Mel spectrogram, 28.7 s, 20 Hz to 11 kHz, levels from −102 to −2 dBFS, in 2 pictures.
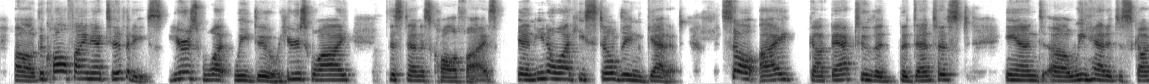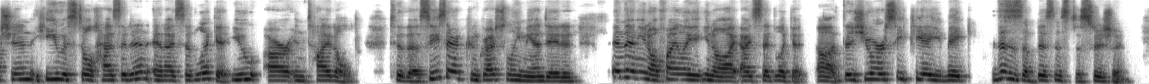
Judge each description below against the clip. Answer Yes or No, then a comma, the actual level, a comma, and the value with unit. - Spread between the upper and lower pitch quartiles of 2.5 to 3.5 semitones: No, average, 3.9 semitones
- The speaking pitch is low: No, high, 195 Hz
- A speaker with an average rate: Yes, average, 160 wpm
